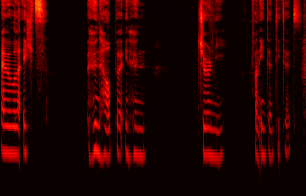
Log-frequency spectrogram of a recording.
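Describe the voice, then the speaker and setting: Very slow, flat monotone speech from a woman with a Flemish accent, long, frequent pauses, a dry sound with no echo and a quiet background. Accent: Flemish Dutch. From Flanders, Belgium. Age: 20s. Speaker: youth ambassador; podcast guest. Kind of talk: casual chat. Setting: studio. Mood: calm, reflective. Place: studio. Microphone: studio mic.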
